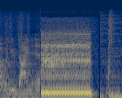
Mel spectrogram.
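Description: A game-show style "wrong answer" buzzer sound effect: one loud, flat, low buzz lasting about a second, starting and stopping abruptly, after a brief bit of a woman's speech.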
